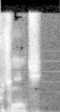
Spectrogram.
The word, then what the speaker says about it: croissant: Croissants. It's pronounced croissants.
